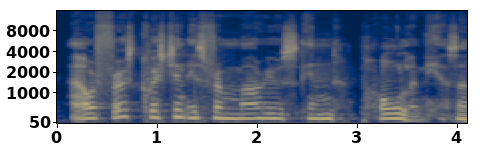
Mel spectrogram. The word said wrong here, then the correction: Mariusz: And it's Mariusz, I'm sure.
